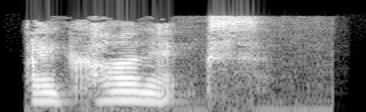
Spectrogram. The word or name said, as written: iconics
